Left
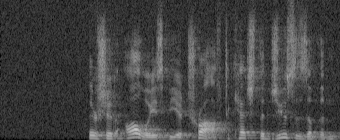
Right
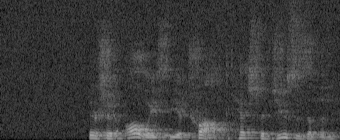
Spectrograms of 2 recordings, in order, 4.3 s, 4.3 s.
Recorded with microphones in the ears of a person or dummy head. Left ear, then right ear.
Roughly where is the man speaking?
Left.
